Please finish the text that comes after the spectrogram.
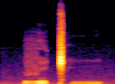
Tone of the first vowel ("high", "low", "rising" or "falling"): high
